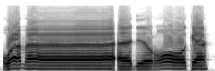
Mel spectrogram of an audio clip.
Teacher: ma kita panjangkan dulu 4 harokat atau 5 harokat untuk kadar mad jaiz. Wa ma, baru adraka. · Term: mad jaiz munfasil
